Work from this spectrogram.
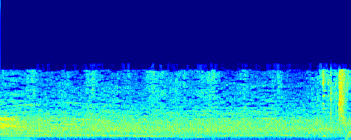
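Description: A video game football crowd in Madden roars and cheers after a Panthers touchdown, a dense continuous wash of noise with whistle-like streaks and a commentator's voice over it.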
